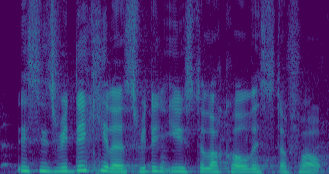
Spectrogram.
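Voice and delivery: a hint of a jaded veteran nurse counting pills; impression of Kerry, a grumbling veteran nurse. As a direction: mutter it like a fed-up senior nurse at the drug cupboard. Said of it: "this is Kerry doing the count".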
